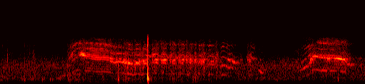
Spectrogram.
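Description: A toddler squeals and babbles excitedly close by.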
